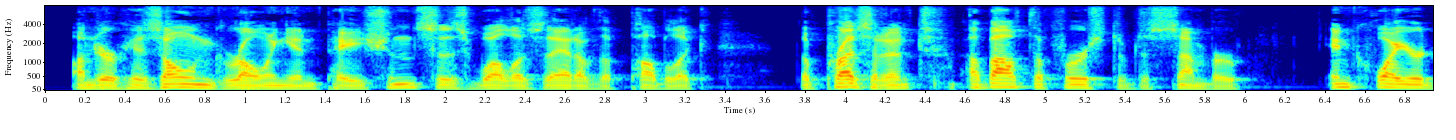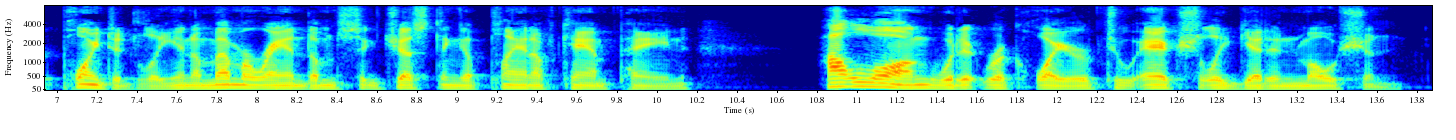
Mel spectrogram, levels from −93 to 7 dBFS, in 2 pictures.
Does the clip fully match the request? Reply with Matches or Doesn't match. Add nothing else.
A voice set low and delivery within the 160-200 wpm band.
Matches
